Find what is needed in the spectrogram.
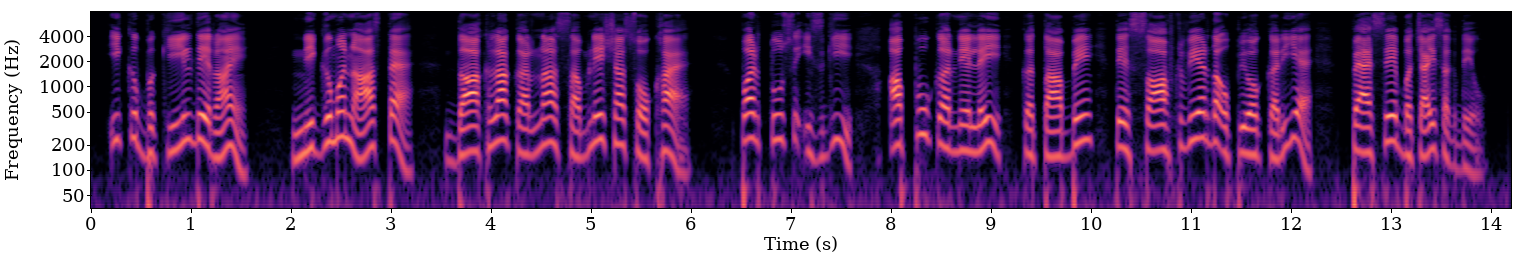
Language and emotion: Dogri, neutral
